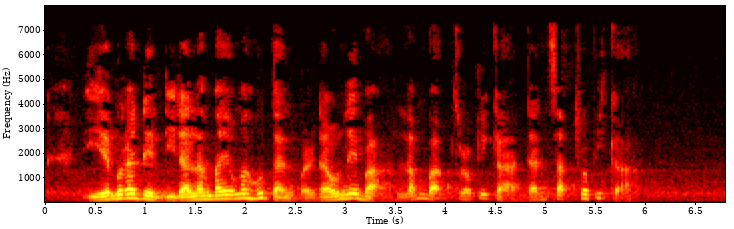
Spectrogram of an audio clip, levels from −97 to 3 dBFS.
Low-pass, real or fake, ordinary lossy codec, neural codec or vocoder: 7.2 kHz; fake; MP3, 32 kbps; vocoder, 44.1 kHz, 128 mel bands, Pupu-Vocoder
